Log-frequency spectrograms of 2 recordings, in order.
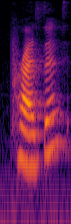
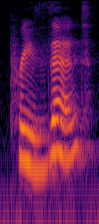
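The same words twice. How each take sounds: First: The stress is on the first syllable. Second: The stress is on the second syllable. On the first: It is used as a noun. "Present is a noun. ... with nouns, the stress is in the first syllable" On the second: It is used as a verb. "Present is a verb. ... verbs, the stress is in the second syllable"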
